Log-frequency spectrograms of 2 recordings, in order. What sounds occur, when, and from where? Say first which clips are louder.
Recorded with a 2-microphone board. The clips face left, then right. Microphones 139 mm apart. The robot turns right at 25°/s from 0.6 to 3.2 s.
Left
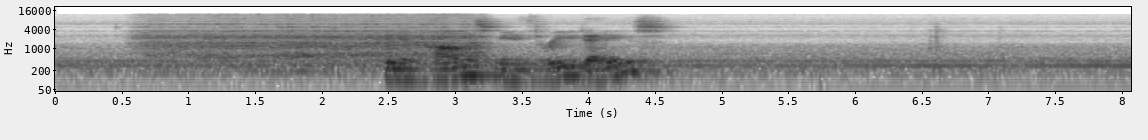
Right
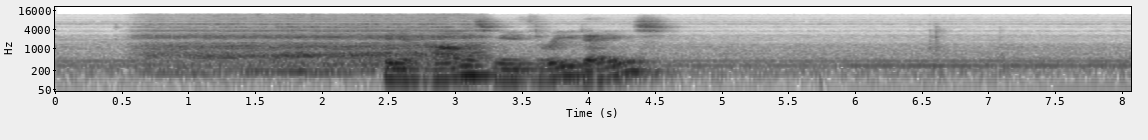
2.5 s a man speaking: right 2 dB; 35° right (ahead or behind), 1.5 m; by 4.6 s 40° right (ahead or behind), 1.5 m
